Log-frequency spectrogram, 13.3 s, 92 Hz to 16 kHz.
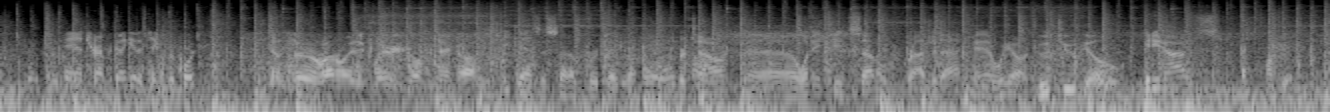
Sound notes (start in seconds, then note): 0.6 radio Communication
